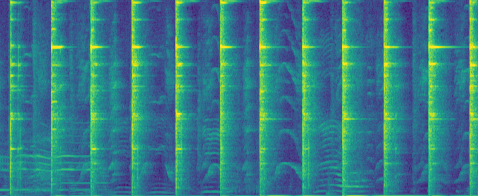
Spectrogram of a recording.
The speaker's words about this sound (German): Der Schaffner und der Lokführer helfen ihm dabei, denn so ein Rad von einer Lokomotive ist ganz schön schwer. Der Schaffner und der Lokführer halten das neue Rad und der Mechaniker schlägt mit einem großen Hammer das neue Rad auf die Achse.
